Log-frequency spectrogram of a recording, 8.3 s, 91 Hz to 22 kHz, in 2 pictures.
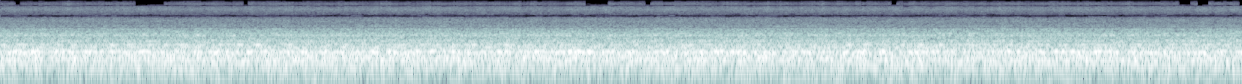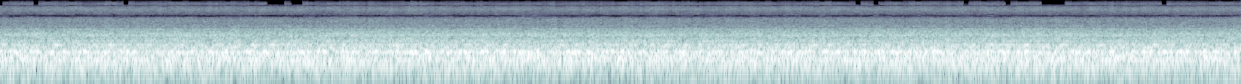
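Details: Hotpoint Ultima WMD960 washing machine on a test spin, extremely noisy: loud, even roar through the whole spin with no let-up, consistent with worn drum bearings.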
